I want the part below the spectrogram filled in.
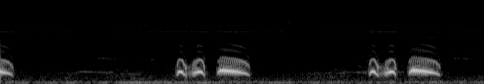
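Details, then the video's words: Spotted dove lure call intended to make other doves respond: a tail of one phrase, then two full phrases of two brief low coos and a drawn-out coo, about two seconds apart, over a soft low hum. "SEMUA BURUNG TEKUKUR PASTI NYAUT DENGAN SUARA INI"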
